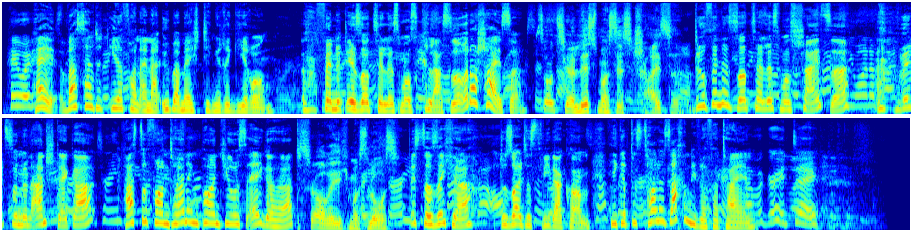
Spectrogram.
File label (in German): Voice Over Doku situativ; ARTE; LOFT VOICES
